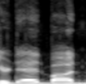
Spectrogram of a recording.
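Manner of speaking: Canadian accent slipping in. Fighting an enemy in a game, Canadian accent slipping in. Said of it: "that Canadian accent coming in".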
